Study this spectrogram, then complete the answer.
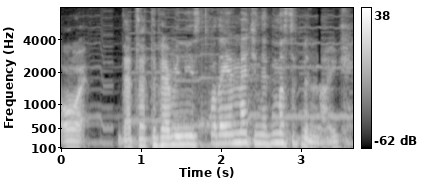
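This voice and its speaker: A man's lively, moderately paced speech in a non-native accent, with music in the background. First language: not English. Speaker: video essayist. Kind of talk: video essay narration. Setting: phone recording, no real mic. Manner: casual, sarcastic humor.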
